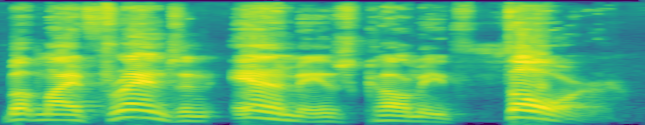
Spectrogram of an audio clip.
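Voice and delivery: loud defiant spit of a line; loud fierce declaration; spat words. A narrator's reading. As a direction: spit it at the crowd. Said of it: "spit the words toward the crowd".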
